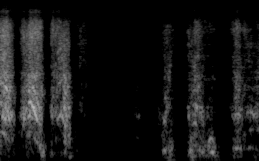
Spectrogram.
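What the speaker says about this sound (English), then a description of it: "when I am cutting sheeting or whatever, you always use a saw to cross cut the grain" A hand saw cross-cuts thin wood sheeting in short, rasping strokes: a quick burst of three, a pause, then three more strokes, close and clear.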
